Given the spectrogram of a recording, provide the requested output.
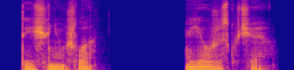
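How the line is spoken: Whisper. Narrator (Russian): шептал

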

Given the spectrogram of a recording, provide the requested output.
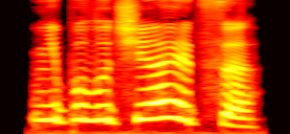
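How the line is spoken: Moaning. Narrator (Russian): простонала Мара

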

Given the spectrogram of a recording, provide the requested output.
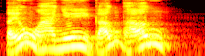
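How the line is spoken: Old man's scream. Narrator (Vietnamese): Lão kêu rú lên

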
